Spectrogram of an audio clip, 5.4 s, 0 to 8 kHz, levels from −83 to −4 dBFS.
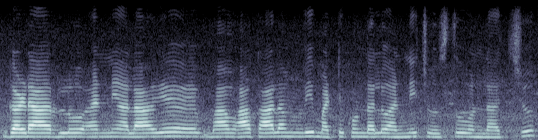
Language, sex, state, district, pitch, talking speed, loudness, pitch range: Telugu, female, Andhra Pradesh, Sri Satya Sai, 215 Hz, 135 wpm, -18 LUFS, 210-225 Hz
